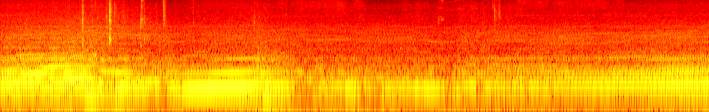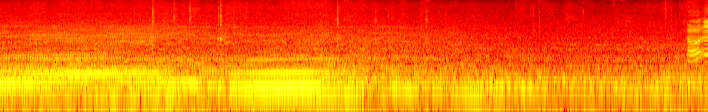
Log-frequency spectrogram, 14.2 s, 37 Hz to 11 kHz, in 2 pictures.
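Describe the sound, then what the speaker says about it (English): A 2022 Porsche 718 Cayman accelerates with a deep, throaty exhaust note, climbing through rising engine tones with brief dips between gears, heard from close by. "You get a good throaty exhaust note."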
